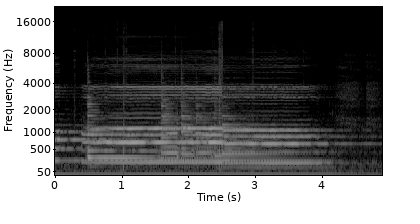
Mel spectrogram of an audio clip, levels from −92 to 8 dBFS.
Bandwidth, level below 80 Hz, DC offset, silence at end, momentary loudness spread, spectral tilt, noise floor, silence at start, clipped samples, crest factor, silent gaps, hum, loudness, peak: 16 kHz; -74 dBFS; 0.1%; 0 s; 12 LU; -4.5 dB/octave; -61 dBFS; 0 s; under 0.1%; 16 dB; none; none; -37 LUFS; -22 dBFS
